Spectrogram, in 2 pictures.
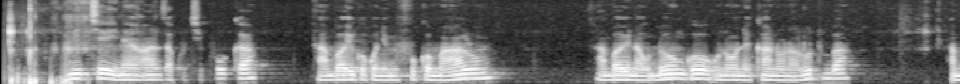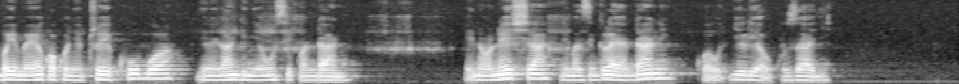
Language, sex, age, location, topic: Swahili, male, 25-35, Dar es Salaam, agriculture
